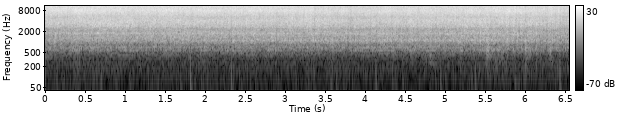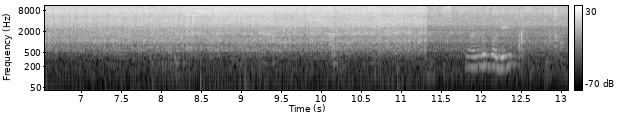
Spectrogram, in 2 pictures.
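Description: Raw chicken pieces frying in hot oil in a steel pot, with a loud, steady sizzle and a metal ladle turning them. About eleven seconds in the sizzle drops abruptly to a quieter level.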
